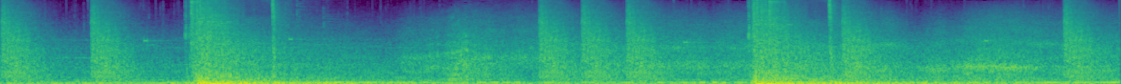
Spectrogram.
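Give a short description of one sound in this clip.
A heavy gun fires repeated blasts with deep booming rumbles.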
